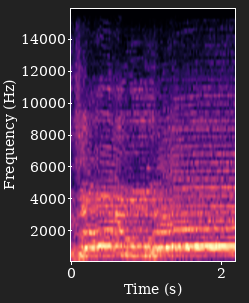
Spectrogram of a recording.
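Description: Female pop vocals singing live over backing music, holding one long note that starts just after a brief dip at the beginning.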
